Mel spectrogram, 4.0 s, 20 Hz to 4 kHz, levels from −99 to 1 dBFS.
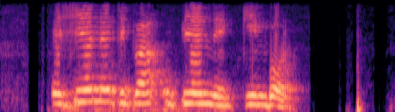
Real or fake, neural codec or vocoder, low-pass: fake; vocoder, 44.1 kHz, 80 mel bands, Vocos; 3.6 kHz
